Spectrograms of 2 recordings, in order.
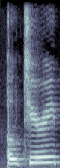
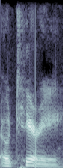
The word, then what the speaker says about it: Oteri: minute you just did you just pronounce it otiri not oteri nobody knows it's pronounced like that i did the stupidest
